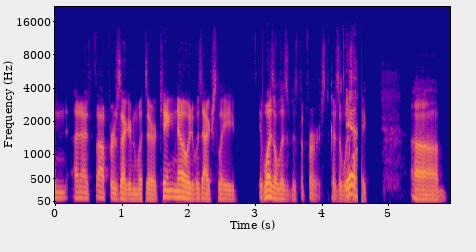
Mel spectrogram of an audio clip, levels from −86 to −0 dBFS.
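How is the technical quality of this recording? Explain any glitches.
The speech has three dropouts, each a block of digital silence: 1.31–1.37 s (54 ms), 3.12–3.14 s (21 ms, fitting a 1024-sample buffer) and 4.54–4.61 s (64 ms). The output buffer likely went unfilled, so samples became zeros, giving brief holes. On a waveform, each is a flat line, and on a spectrogram a blank column.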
